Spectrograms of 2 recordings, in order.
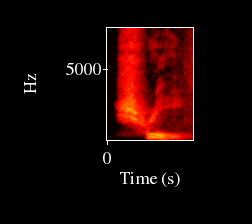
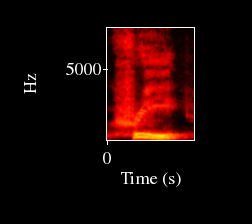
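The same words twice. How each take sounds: First: "shri" starting with sh; added S sound. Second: "hri" with breath blended into the r. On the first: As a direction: say "shri" as shree, sh before the r. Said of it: "an S is put in there". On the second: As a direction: say "hri" slowly as hree, one syllable. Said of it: "the H and the R get mixed". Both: Shown as a demonstration.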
